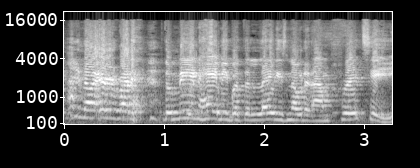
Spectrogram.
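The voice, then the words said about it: Pimp character voice, Baby Magic. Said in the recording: “my character's called Baby Magic... I'll play this pimp kind of character... do a little impression, Baby Magic”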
